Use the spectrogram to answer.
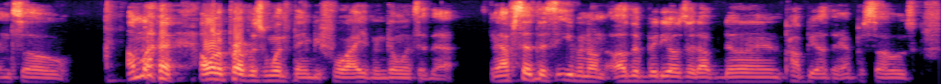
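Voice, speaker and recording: Excited and very fast, a man speaks at a medium pitch with ordinary pitch variation and big swings in loudness. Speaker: podcast host. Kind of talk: casual monologue. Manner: excited, sometimes trips over words.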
